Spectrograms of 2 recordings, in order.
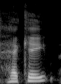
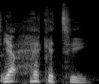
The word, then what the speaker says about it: Hecate: way to say it I always thought it was Hecate but it's hecky or something like that now what what what did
